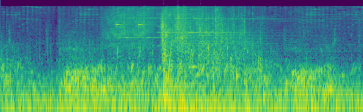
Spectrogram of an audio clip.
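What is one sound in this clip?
A bright sparkling chime rings out.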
